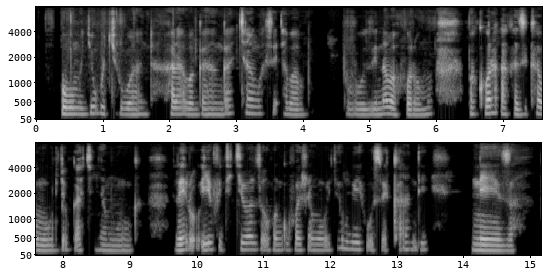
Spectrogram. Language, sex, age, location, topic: Kinyarwanda, male, 25-35, Huye, health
